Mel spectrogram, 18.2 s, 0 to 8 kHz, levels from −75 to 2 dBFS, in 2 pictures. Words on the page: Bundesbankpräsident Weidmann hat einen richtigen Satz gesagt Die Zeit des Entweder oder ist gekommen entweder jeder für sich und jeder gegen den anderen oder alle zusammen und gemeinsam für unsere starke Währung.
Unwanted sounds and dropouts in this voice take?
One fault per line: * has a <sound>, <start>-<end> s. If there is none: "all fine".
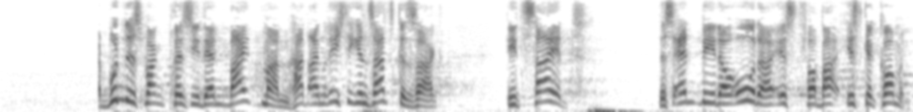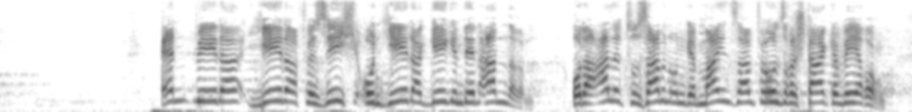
all fine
